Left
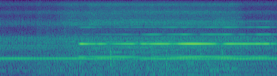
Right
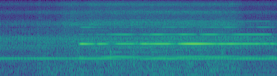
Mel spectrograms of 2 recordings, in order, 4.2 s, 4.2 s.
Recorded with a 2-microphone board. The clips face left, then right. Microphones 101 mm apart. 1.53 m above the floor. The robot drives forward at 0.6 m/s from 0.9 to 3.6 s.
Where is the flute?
40° left (ahead or behind), 5 m; by 4.1 s 50° left (ahead or behind), 4 m.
